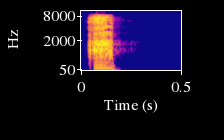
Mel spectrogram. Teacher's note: 어말이나 자음 앞에서는 비읍 소리로 바뀝니다. 앞 이렇게 발음해야 돼요.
